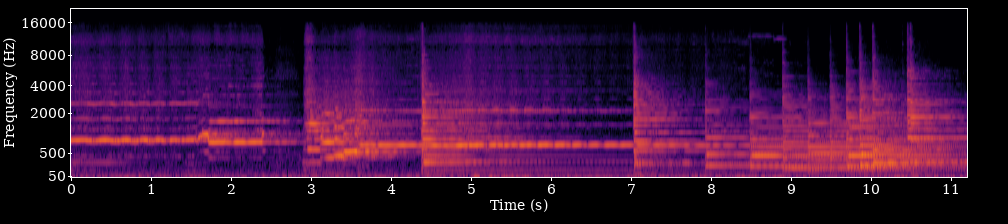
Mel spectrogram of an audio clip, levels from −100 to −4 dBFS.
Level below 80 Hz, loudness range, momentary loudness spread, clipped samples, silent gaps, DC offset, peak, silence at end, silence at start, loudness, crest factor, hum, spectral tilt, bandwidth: -66 dBFS; 5 LU; 10 LU; under 0.1%; none; under 0.1%; -24 dBFS; 0 s; 0 s; -43 LUFS; 18 dB; none; -4 dB/octave; 16 kHz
